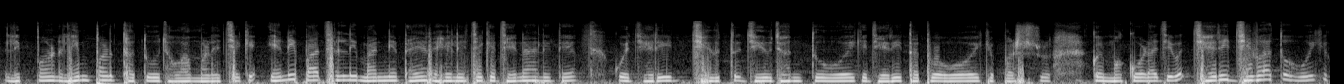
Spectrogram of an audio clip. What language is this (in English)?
Gujarati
